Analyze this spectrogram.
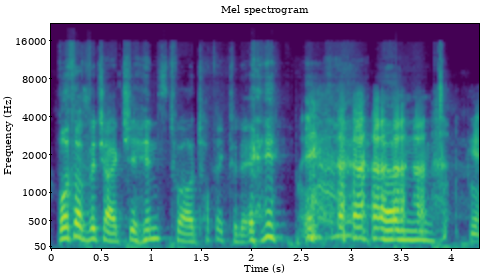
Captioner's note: chuckles; laughs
